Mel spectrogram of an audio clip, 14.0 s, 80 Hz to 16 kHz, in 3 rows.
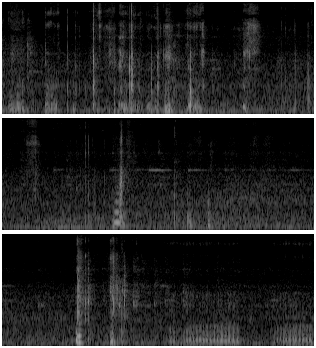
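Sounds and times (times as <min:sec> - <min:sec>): teeth scraping hard plastic: 0:00.1 - 0:03.2.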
